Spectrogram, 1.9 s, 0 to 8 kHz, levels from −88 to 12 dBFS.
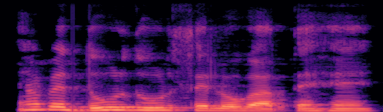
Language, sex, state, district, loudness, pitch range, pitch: Hindi, male, Bihar, Lakhisarai, -15 LUFS, 130-175 Hz, 155 Hz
